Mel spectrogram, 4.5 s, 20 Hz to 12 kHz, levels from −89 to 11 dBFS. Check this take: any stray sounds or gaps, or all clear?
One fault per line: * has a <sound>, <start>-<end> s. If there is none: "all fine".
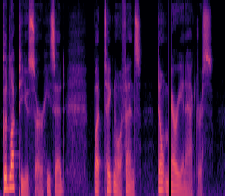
* has a dropout, 3.4-3.4 s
